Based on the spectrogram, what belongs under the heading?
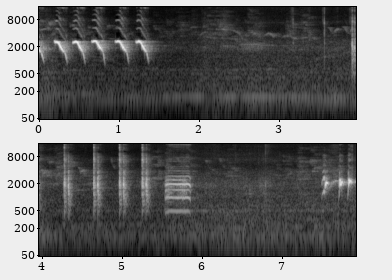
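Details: Javan myna, a tame bird kept in captivity, singing: a run of five falling whistled notes, then a pause, sharp clicking bursts and a harsher buzzy note, ending with brief whistles.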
